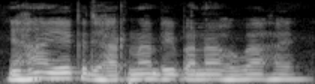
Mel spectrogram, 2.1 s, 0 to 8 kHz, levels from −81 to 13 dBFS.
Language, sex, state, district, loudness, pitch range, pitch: Hindi, male, Jharkhand, Ranchi, -13 LUFS, 120-130 Hz, 125 Hz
